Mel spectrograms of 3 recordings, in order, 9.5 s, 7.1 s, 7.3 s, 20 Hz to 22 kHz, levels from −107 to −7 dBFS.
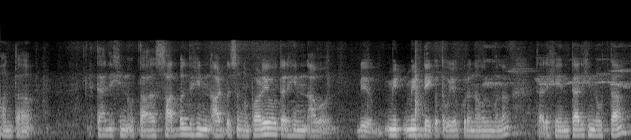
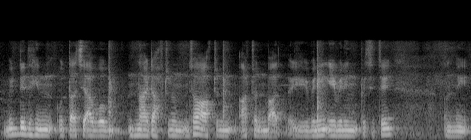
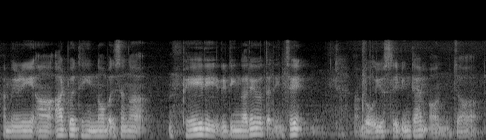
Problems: none marked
